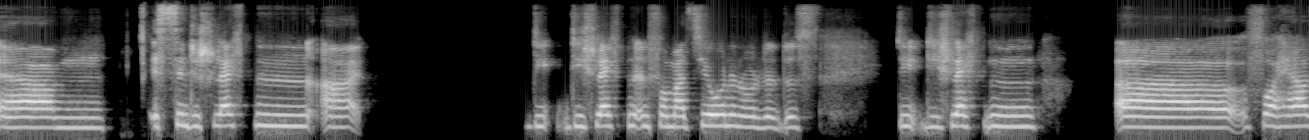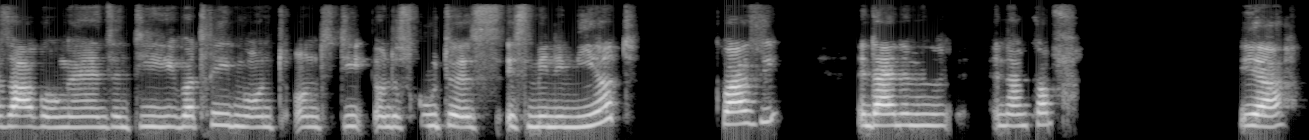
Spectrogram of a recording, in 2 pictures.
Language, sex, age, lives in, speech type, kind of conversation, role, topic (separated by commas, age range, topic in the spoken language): German, female, 30-34, Germany, conversation, unstructured, none, Wie kannst du andere dabei unterstützen, die Vergangenheit loszulassen?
